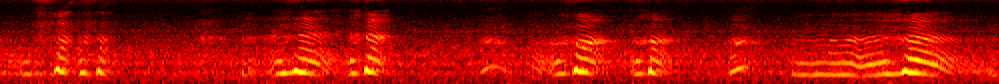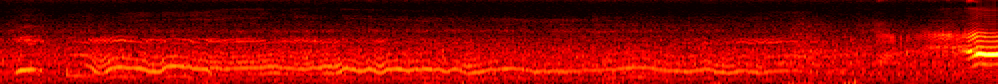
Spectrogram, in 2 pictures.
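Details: Baby crying: short fussy cries and whimpers, then a longer wavering wail, over steady room noise.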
